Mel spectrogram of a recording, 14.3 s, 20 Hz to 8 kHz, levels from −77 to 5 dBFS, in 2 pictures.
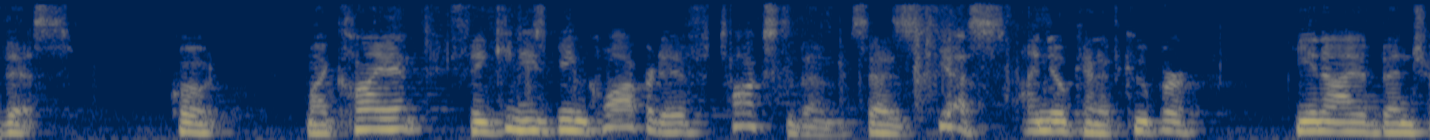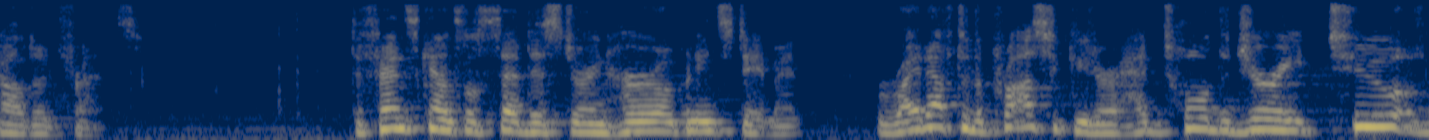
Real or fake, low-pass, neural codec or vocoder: real; 7.2 kHz; none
